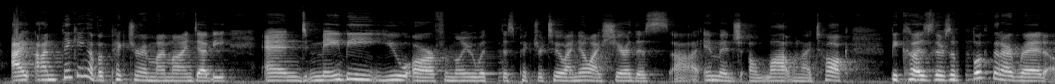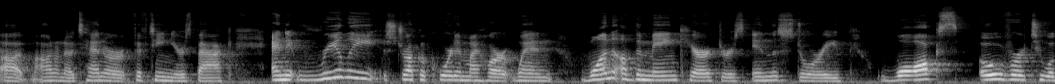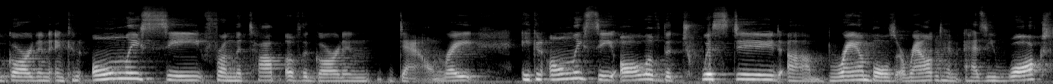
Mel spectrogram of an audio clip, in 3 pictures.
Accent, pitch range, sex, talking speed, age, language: American, 170-215 Hz, female, 180 wpm, 30-49, English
